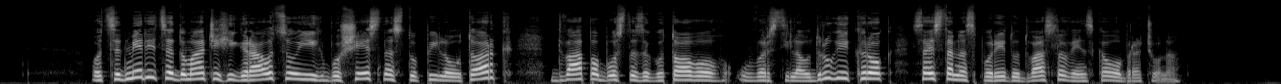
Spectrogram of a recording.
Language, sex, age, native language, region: Slovenian, female, 50-59, Slovenian, Posavska region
